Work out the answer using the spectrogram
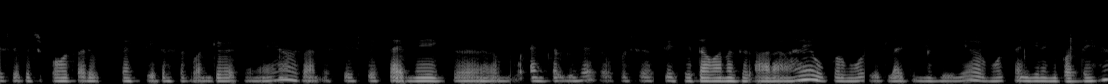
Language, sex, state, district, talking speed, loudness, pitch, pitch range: Hindi, female, Bihar, Araria, 180 wpm, -37 LUFS, 155 Hz, 155-165 Hz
